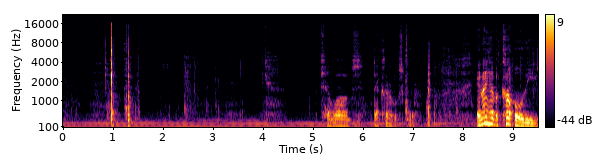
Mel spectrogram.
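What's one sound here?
Small plastic toy trucks click and tap as they are handled.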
